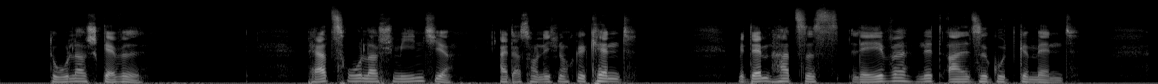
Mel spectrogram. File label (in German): Mundartgedichte und -geschichten auf Ensemma Pladd; ENSHEIM; Pärrdsroolasch Mienche, ei, dass honnich noch gekännd. Medd dämm hadd's 's Lääwe nidd alls; 4.5 Mundartgedichte und -geschichten auf Ensemma Pladd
